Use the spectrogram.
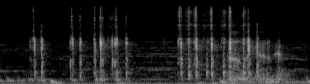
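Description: Computer keyboard typing during a live stream of the mobile game Idle Heroes: two quick bursts of rapid, close clicking keystrokes separated by a short pause, with no voice.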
